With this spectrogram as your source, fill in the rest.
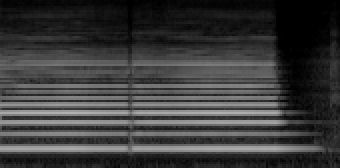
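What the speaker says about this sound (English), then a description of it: "Now from open A forward." A fiddle holds a long, steady bowed note on the open A string, bright and close, ringing clearly for almost three seconds before fading out.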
